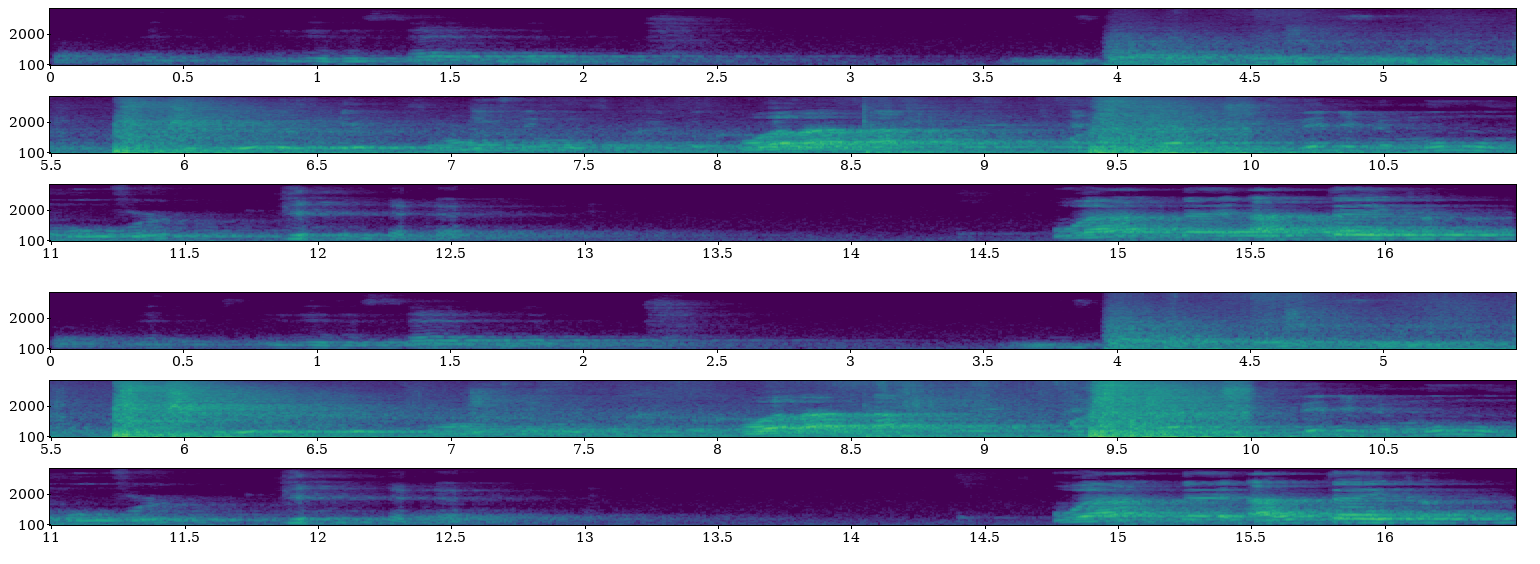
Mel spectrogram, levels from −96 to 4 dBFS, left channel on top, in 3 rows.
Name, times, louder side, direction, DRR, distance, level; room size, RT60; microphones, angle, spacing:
voice 1, 0.3-1.9 2.2-2.4 3.6-5.2 6.9-7.7, equal, 50° right, -1 dB, 2.7 m, -47 dB
sound 1, 3.9-4.0 4.4-5.9 8.4-8.9 9.7-10.9, left 1 dB, 35° left, 1.1 m, -44 dB
sound 2, 3.9-10.0, right 4 dB, 80° right, 0.6 m, -33 dB
voice 2, 5.9-8.5 9.2-11.5 11.9-12.6, left 1 dB, 5° left, 2 dB, 0.7 m, -42 dB
voice 3, 8.1-9.1 14.8-16.2, right 1 dB, 30° right, -2 dB, 2.7 m, -33 dB
24.5 x 16.0 x 3.5 m, 2.4 s
head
